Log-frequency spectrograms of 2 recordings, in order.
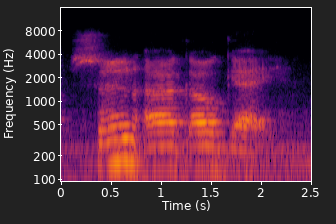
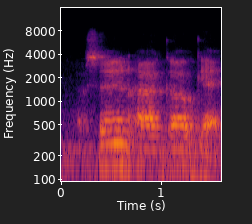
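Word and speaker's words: συναγωγή: Synagogue. Synagogue. Synagogue. Synagogue.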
